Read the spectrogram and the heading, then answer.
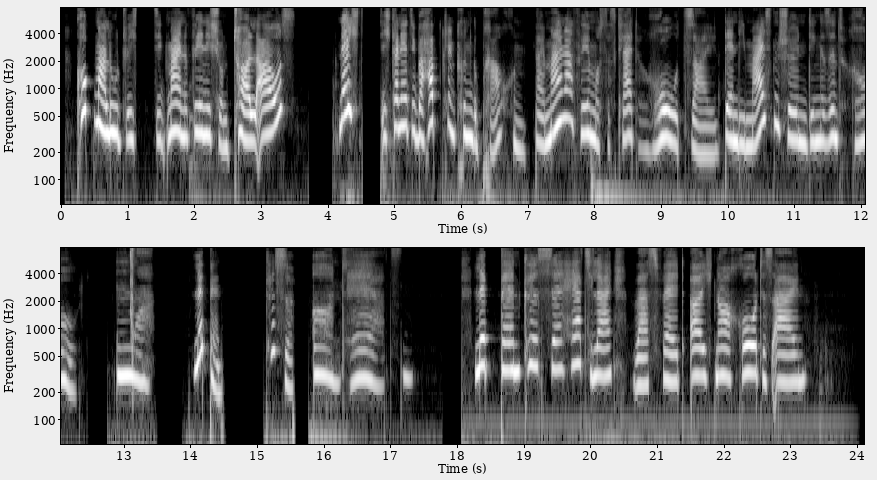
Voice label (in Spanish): german child voiceover locutora infantil alemana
